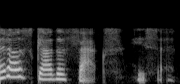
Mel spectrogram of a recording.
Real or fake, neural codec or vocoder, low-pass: real; none; 5.4 kHz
